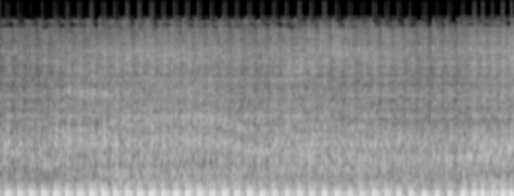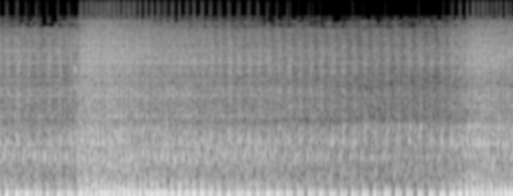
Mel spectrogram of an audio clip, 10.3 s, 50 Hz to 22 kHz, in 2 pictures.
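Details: Lexus GS400 at lumpy idle with a heavy, uneven clunk riding on the firing beat, then a brief rev blip; source not obvious.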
